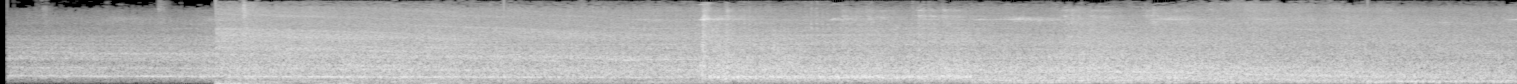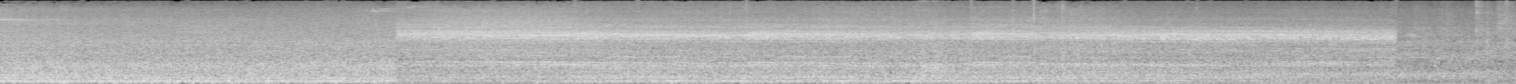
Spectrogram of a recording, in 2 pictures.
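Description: Barcelona Metro train heard from inside the carriage: a loud, steady running rumble and rattle that starts about two seconds in, with a motor whine that slowly falls in pitch over the next several seconds. A steady high-pitched tone joins in the last third and the noise eases near the end as the train slows into a station.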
